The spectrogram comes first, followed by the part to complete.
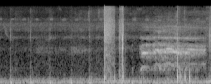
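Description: Soft hoofbeats of a Tennessee Walking Horse gaiting on grass, with a short loud puff of noise about halfway through. A rooster crows over the last second or so.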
